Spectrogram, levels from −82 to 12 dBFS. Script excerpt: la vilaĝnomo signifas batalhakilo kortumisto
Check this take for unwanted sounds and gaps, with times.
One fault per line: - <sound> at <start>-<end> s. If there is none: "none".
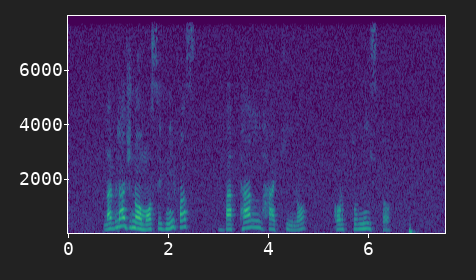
none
